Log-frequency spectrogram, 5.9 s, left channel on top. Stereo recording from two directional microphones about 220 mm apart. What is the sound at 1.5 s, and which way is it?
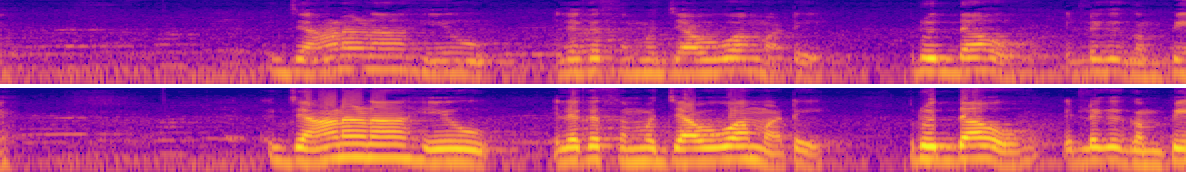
Speech, 50° right (ahead or behind).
